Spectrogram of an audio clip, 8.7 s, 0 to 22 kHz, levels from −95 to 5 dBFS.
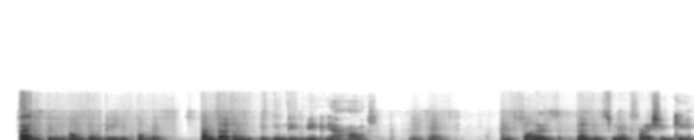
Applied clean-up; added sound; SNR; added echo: neural mask model DeepFilterNet 3.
